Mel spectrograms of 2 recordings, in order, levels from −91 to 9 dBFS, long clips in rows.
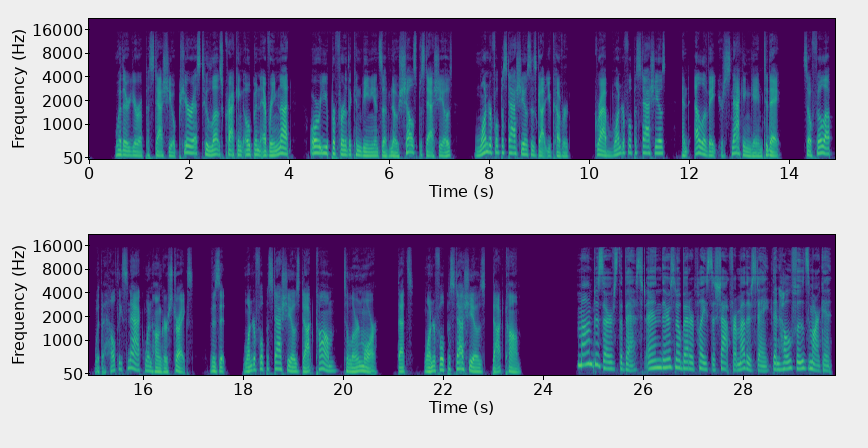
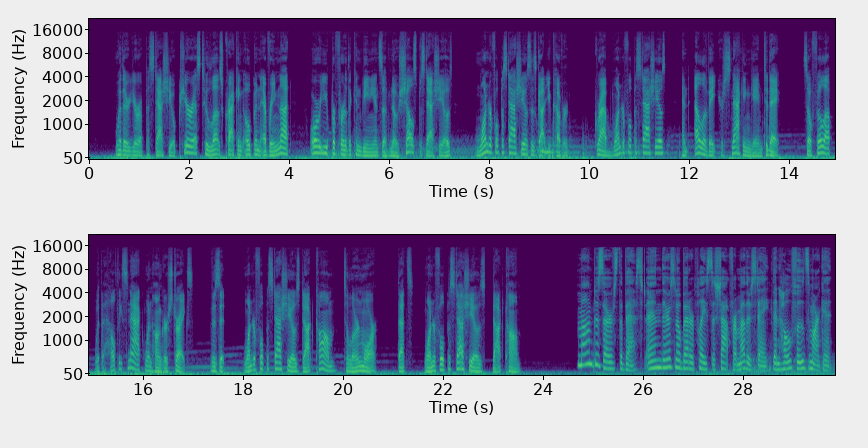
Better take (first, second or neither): first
